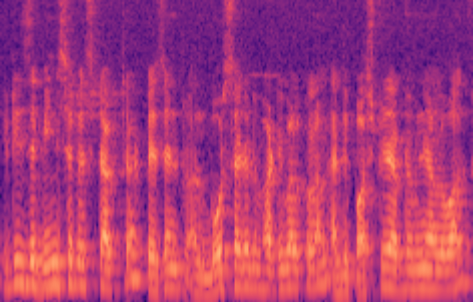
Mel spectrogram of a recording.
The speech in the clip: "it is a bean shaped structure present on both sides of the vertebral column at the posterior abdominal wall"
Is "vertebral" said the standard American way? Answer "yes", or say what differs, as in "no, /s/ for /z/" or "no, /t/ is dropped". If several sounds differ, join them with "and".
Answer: no, /b/ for /v/ and /ɹ/ is dropped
